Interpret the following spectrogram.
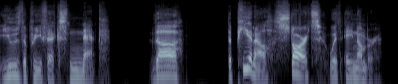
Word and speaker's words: P&L: It sounds like you're saying P, the letter N, L, but if people would just pronounce the D in and, it would sound like P and L, but everyone just says P&L.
